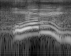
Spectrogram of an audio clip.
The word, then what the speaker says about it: ओम: का उच्चारण होता है तो ओम जो है ओ जो है लगातार लंबे समय तक बोला जाता है इसलिए शुद्ध ओम हो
